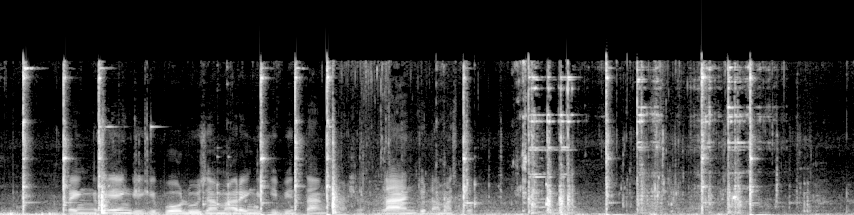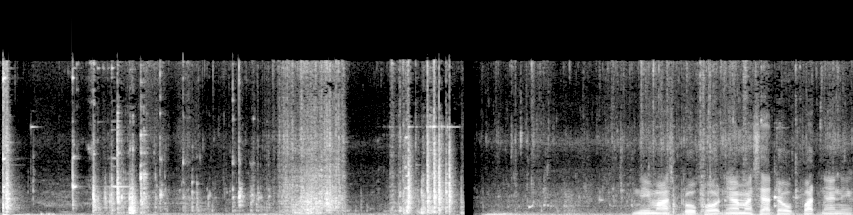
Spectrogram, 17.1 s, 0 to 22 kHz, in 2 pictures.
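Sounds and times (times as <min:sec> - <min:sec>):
metal parts clinking: 0:04.3 - 0:13.2.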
